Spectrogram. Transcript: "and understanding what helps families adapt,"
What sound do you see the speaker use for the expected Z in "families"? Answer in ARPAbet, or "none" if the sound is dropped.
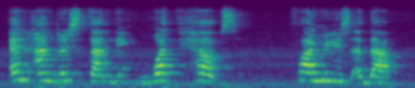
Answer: S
